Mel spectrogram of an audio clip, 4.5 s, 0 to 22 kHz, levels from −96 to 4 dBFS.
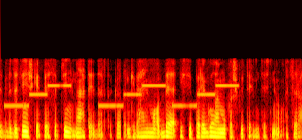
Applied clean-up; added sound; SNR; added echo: neural mask model RNNoise.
